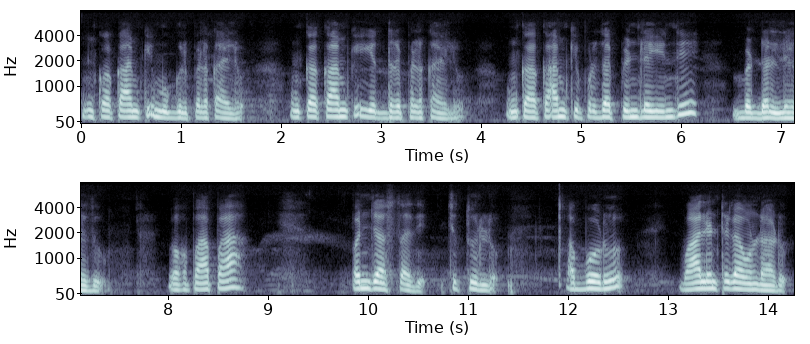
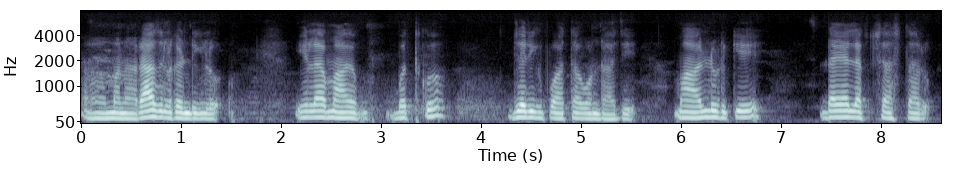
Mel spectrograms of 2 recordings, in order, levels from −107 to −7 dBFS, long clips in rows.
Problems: none marked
